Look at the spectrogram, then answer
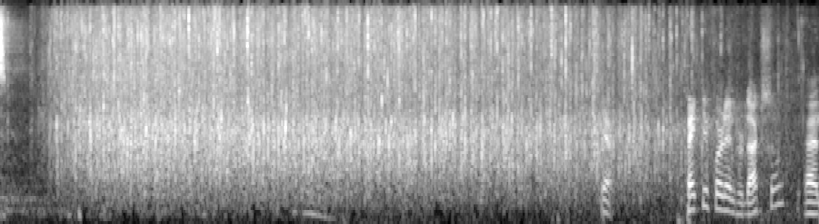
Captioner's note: applause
